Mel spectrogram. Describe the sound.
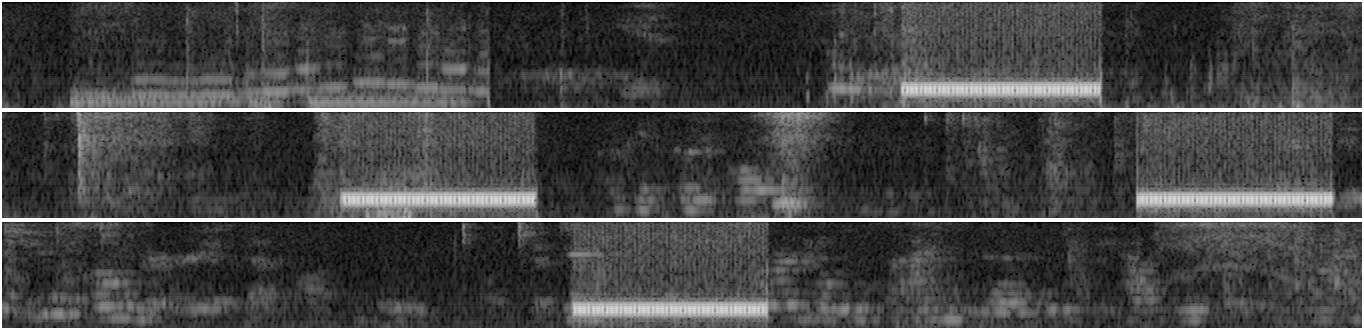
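Telephone line tones while a caller waits on hold: four loud, steady, one-second beeps recur about every four seconds, with fainter, muffled line sounds in between.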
